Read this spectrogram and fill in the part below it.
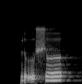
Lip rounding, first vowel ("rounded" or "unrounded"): rounded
